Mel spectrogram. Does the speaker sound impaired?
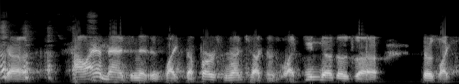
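Yes: cleft palate; congenital cleft palate, mouth, ear, nose and throat structure differ from most people, cannot blow up balloon.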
